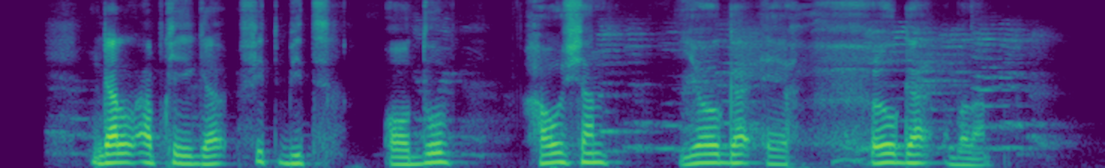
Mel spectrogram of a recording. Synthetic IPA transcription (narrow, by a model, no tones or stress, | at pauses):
ɡɐlɐbkʰɛjɣɐfɪt̪bɪt̪ | ʔɔːd̪ub | hɐwʃɐnjɔːɣɐɛː | ħɔːɣɐbɐðɐ̰n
